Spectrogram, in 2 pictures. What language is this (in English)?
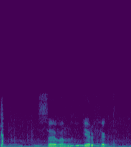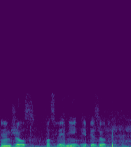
Russian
